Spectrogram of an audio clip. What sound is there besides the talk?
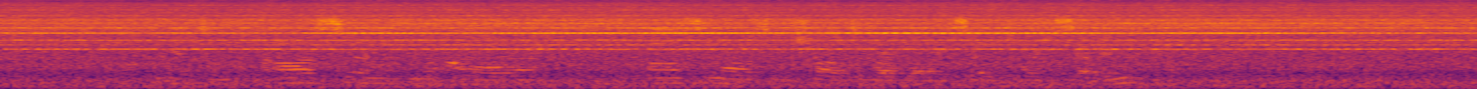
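Acela Express train running, from a train simulator video game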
